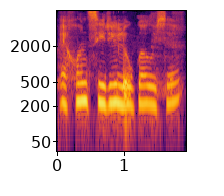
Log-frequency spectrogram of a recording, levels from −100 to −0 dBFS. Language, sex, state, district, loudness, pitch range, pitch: Assamese, female, Assam, Kamrup Metropolitan, -15 LUFS, 220-235 Hz, 225 Hz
